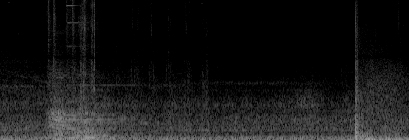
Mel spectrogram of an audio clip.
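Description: Gunshots fire from a game, sharp and loud.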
